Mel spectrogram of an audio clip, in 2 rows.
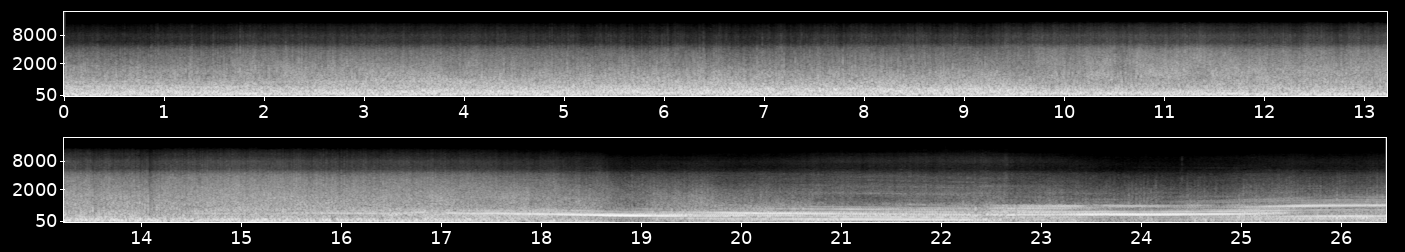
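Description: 2019 Yamaha MT-10's crossplane inline-four engine at speed, buried under heavy wind rush on the microphone. About two-thirds of the way in the rush drops away as the bike slows. The engine note then falls, wavers and climbs again near the end as the throttle is opened.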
